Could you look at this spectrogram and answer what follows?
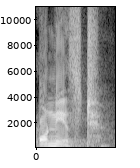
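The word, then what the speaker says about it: honest: অনেস্ট, আমরা অনেস্ট উচ্চারণ করার সময় অনেস্ট বলছি, অ হচ্ছে স্বরবর্ণ, তো স্বরবর্ণের ন্যায় উচ্চারণ হলে এইচ কনসোনেন্ট হলেও তার আগে অ্যান বসবে।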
